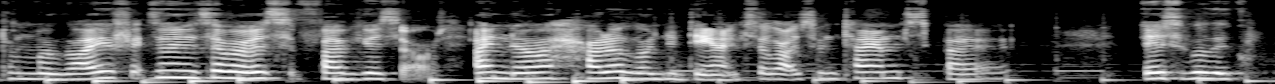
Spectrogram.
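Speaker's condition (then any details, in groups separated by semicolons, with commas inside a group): Down syndrome; told of diagnosis by mother at age 7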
